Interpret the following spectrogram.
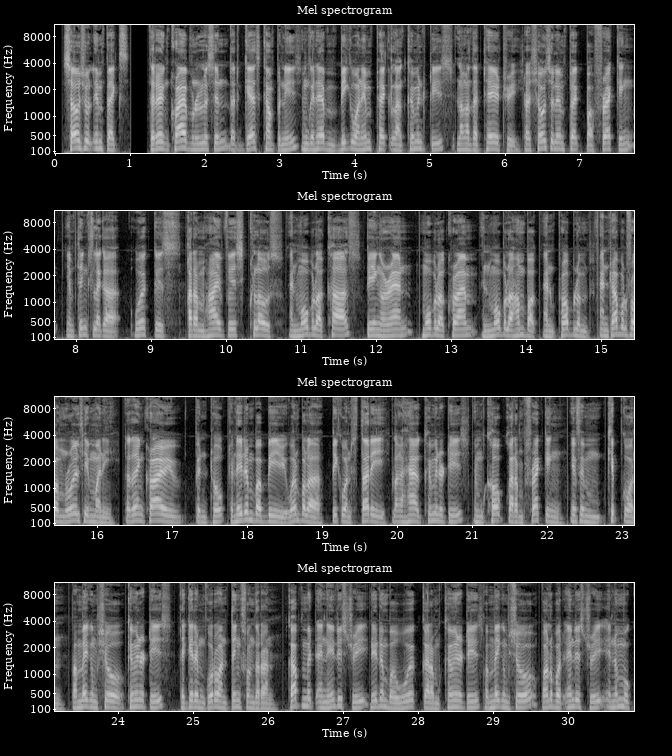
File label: kriol; SOCIAL IMPACTS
